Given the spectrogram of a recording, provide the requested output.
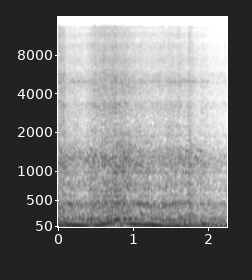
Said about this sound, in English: I always try to ask the newbies, what car was starting up there in the sound effect? Any guess? I will drop to your feet if you can name this.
